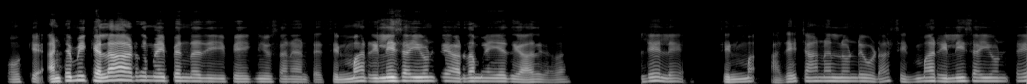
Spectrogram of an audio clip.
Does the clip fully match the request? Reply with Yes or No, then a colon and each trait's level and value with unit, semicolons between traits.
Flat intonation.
No: average, 3.7 semitones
